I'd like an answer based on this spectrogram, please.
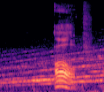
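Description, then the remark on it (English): A local civil defense siren for emergency war and disaster alarms, sounded daily in Taiwan, drones steadily, its sustained harmonic wail swelling briefly louder before settling back to a constant tone, heard alone without talking. “Yeah, that's the local daily siren. It's emergency war disaster alarms.”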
